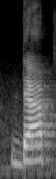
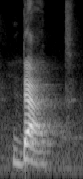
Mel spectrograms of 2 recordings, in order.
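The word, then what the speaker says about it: debt: से पहले आया अगर बी टी से पहले आता है टी है और उसके जस्ट पहले हमारा बी है तो बी हो जाएगा साइलेंट फॉर एग्जांपल यहां पे डेप्थ डेप्थ नहीं होता है इसको क्या बोलते हैं हम डेथ क्या बोलते हैं इट्स डेथ इट डाउट डाट तो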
